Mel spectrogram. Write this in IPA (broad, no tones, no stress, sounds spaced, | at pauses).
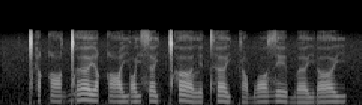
ǀʰ ɪ q ɑː ɡ͡ǀ ɜː j q ɑː j ɔ j s ɜ j ǀʰ ʌː l ɪ tʰ ɜ j k ɑ b ɔː z ɪː b ɜː j ɾ ʌː j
